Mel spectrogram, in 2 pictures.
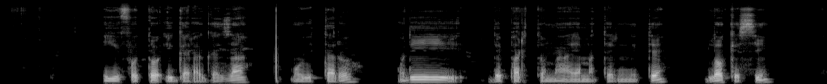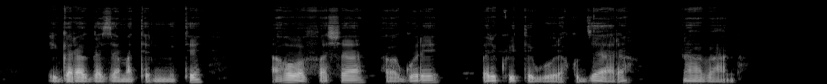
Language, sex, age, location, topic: Kinyarwanda, male, 18-24, Huye, health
